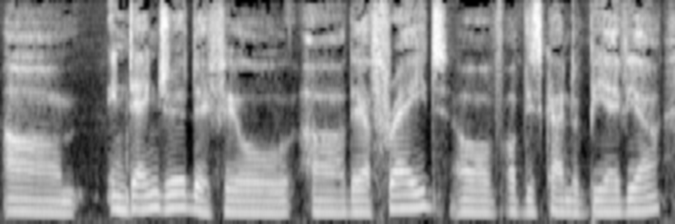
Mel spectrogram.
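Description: A man with an Italian accent speaks at a medium pitch, his tone dark and mellow. His loudness stays very even and his intonation fairly even. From Italy, Rome. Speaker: restaurant owner. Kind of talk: radio panel discussion.

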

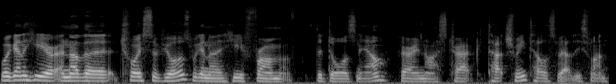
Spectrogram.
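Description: Speaking with an Australian accent, a man moves at a fairly quick pace with hardly any pauses. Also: ordinary pitch variation. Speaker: community radio host. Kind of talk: radio interview.

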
